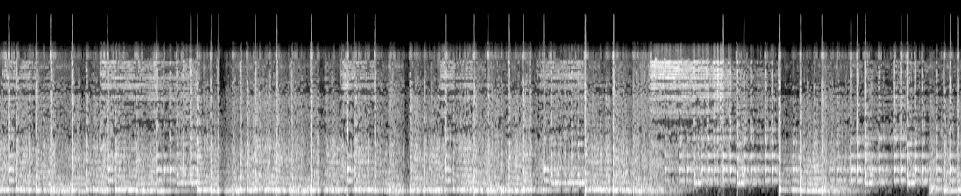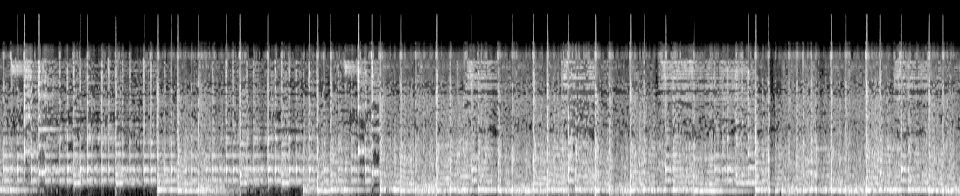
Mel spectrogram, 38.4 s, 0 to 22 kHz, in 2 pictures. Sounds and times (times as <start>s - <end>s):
Music: 0.0s - 38.4s.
